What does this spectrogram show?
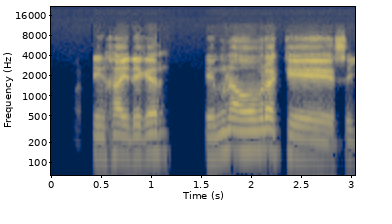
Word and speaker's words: Heidegger: escribe con H-E-I-D-G con doble G, y se pronuncia Heidegger. Martin Heidegger, en una obra que se llama en alemán Sein und Zeit, o sea, ser.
